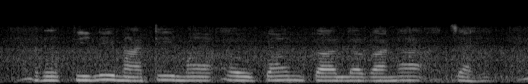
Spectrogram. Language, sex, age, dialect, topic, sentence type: Chhattisgarhi, male, 25-30, Northern/Bhandar, agriculture, question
